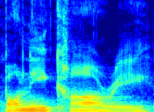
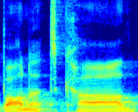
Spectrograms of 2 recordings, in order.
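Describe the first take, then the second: First: The second word is said the local way. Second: The second word sounds like English 'car'. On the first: The speaker calls it right. "the locals go with something like bonnet carre" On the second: The speaker calls it wrong. "The bonnet of a car in British English. ... That's that's not it"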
